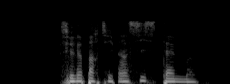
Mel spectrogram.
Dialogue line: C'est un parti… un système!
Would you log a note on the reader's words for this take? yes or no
no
